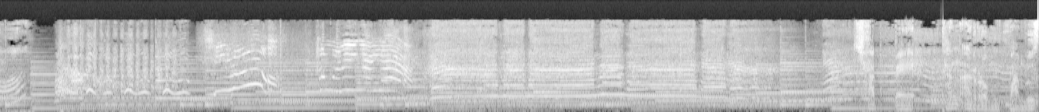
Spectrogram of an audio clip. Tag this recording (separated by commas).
Animal, Speech, Music, Dog, pets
